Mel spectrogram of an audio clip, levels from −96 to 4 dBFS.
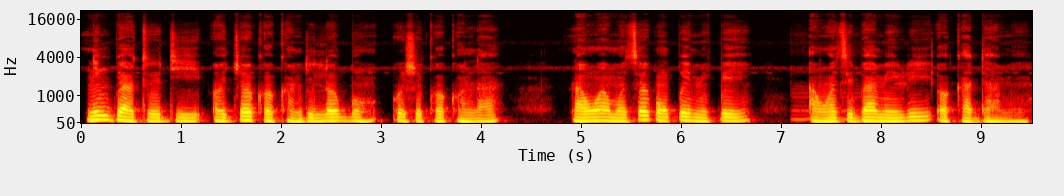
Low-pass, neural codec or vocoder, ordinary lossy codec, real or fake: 19.8 kHz; vocoder, 44.1 kHz, 128 mel bands every 512 samples, BigVGAN v2; none; fake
